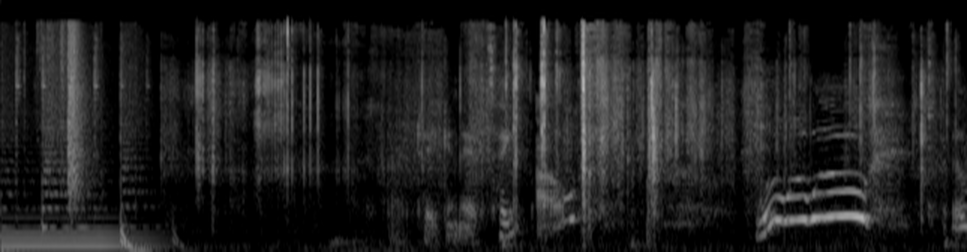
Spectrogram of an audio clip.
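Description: Background music with a beat stops about a second and a half in. It is followed by paper crinkling and tearing as sublimation transfer paper and tape are peeled off a freshly pressed stole. A short voice sound, rising and falling, comes near the end.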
